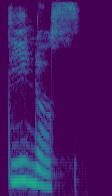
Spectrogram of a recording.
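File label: "Nuss", German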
